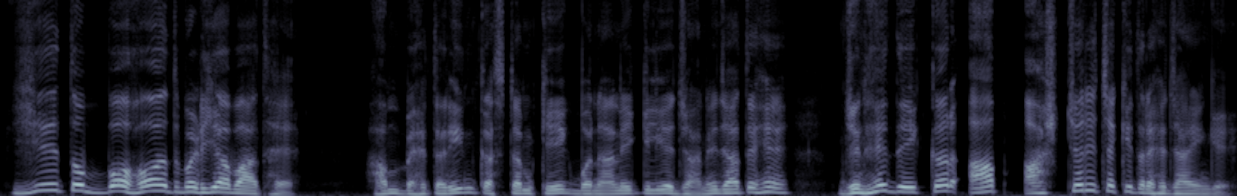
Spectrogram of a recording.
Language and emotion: Hindi, surprised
